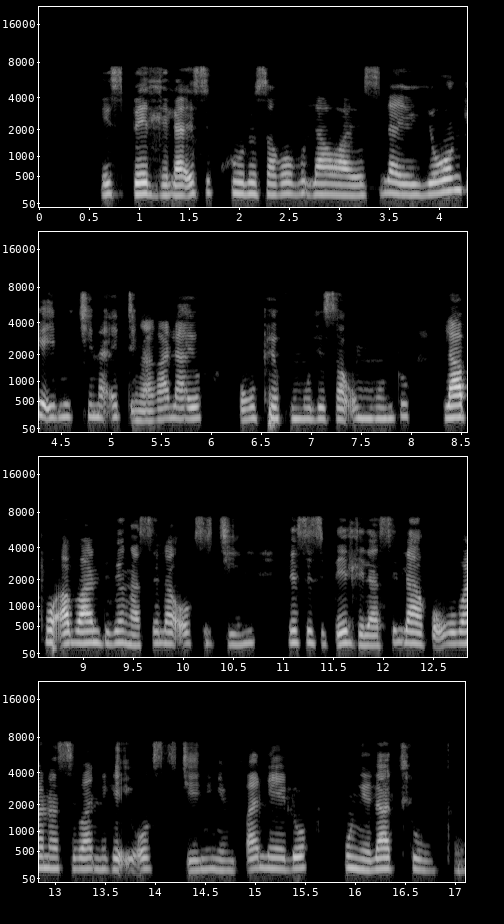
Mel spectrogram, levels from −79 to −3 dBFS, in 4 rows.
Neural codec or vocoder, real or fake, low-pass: vocoder, 22.05 kHz, 80 mel bands, Vocos; fake; 7.2 kHz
